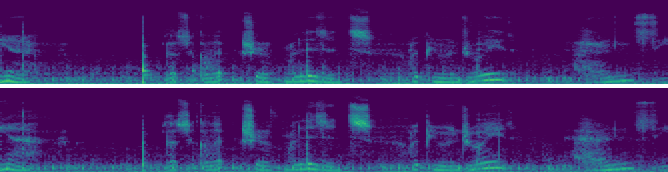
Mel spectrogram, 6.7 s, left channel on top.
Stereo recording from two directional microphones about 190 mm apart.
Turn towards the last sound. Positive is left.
turn(degrees=0)  # may be behind; listen again after turning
